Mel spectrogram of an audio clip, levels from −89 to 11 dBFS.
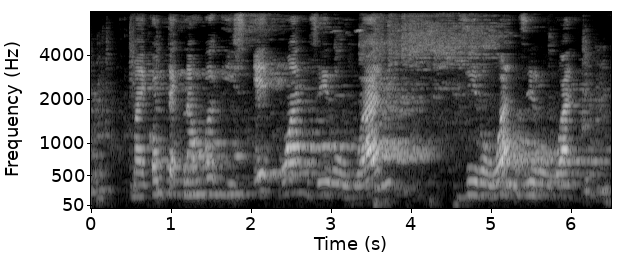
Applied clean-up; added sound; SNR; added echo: classical method WPE with log-MMSE.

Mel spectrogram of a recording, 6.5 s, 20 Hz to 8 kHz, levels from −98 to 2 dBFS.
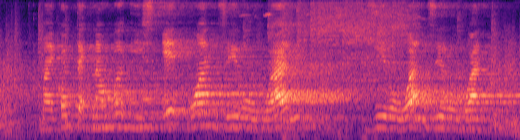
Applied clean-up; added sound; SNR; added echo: none; Coin (dropping) / Bell; 15 dB; reverberation time 2.6 s.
